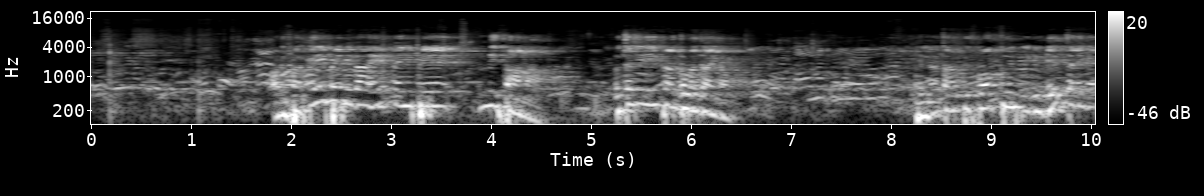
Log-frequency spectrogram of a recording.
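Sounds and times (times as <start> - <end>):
crowd chatter: 0.0 - 10.0
man talking loudly: 1.6 - 6.6, 7.5 - 10.0.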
